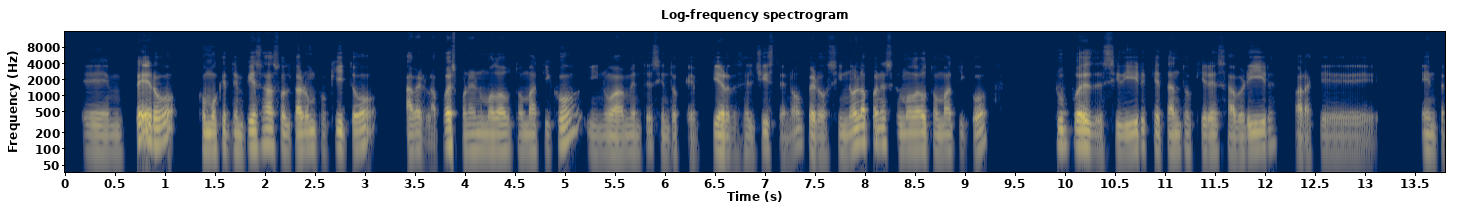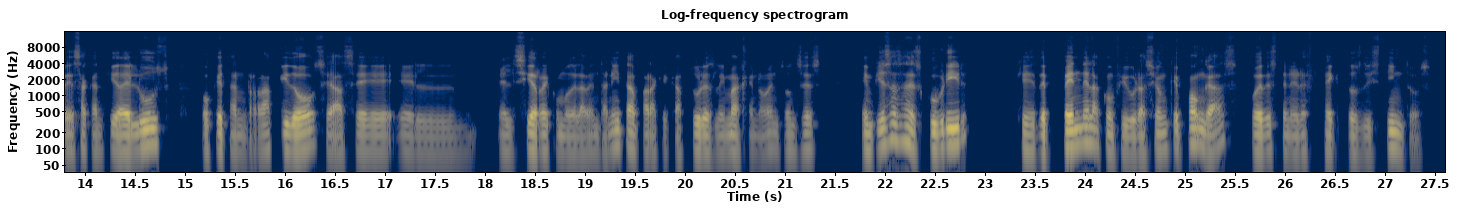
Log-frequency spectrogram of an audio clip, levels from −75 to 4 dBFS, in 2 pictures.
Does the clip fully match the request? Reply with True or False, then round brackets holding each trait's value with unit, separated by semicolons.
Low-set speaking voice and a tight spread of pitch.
True (95 Hz; 2.2 semitones)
